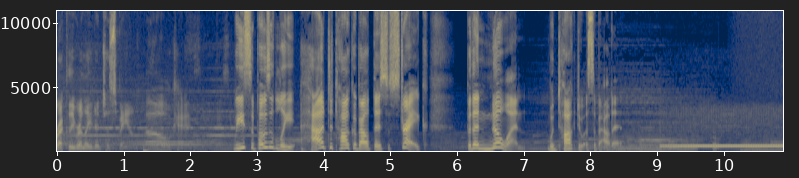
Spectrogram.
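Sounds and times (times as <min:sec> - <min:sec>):
speech: 0:00.0 - 0:08.6
musical bed: 0:00.0 - 0:09.7
telephone dial tone: 0:09.1 - 0:10.9.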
